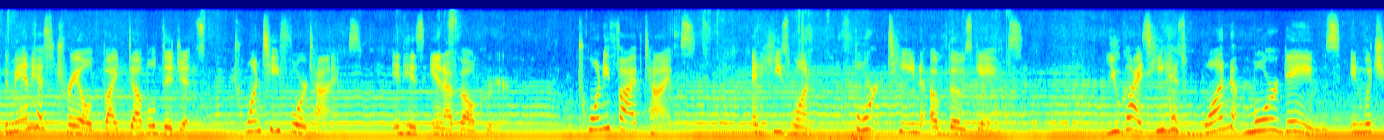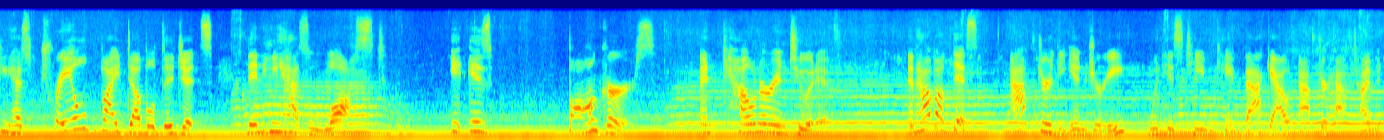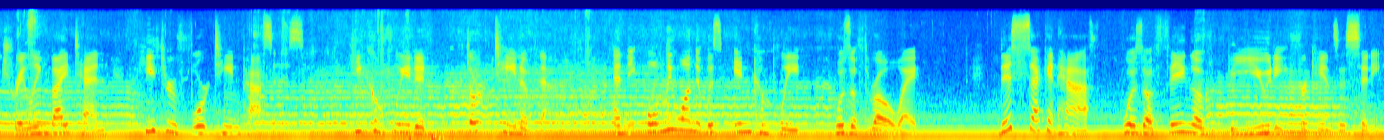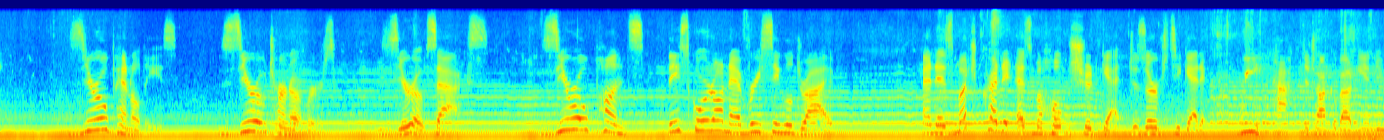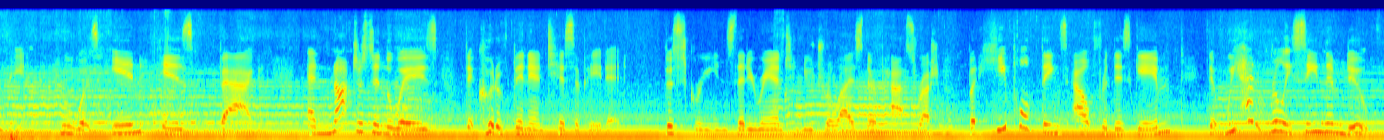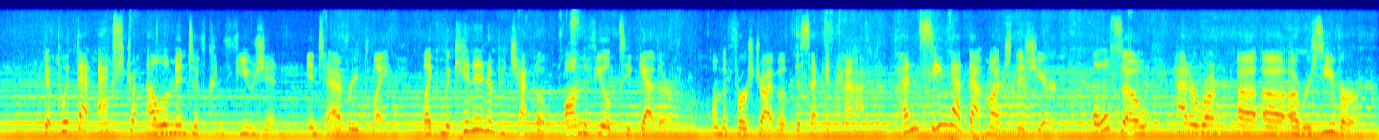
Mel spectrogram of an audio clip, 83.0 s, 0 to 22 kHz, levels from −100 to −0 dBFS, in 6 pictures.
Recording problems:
electrical hum; loud; throughout; 50 Hz, 6 dB below the speech

